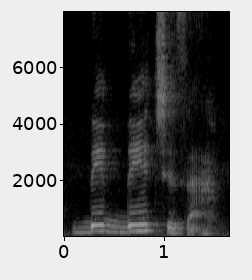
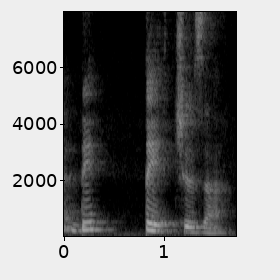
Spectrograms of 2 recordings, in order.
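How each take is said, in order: First: "dedetizar" slow and soft, de-de-ti-zar; correct pronunciation. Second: "detetizar" with a T in the middle, the mistaken form; wrong pronunciation. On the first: Teacher correcting the mistake, slow and careful. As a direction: spell out "dedetizar" slowly, syllable by syllable. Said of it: "não é detetizar, dedetizar". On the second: Teacher showing students the common mistake, plain. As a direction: say "detetizar", te-te, as the error. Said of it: "não é detetizar". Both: Shown as a demonstration.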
